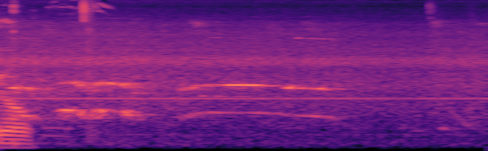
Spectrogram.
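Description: A faint animal call in the background, one drawn-out call that rises and then falls in pitch about a second in, after a shorter call.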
